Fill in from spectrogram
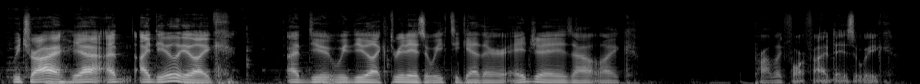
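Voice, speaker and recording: A man with a fairly low pitch and fairly even intonation speaks at a moderate pace, with long, frequent pauses and music in the background. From Central California. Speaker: photographer with a corporate job. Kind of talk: casual chat.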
